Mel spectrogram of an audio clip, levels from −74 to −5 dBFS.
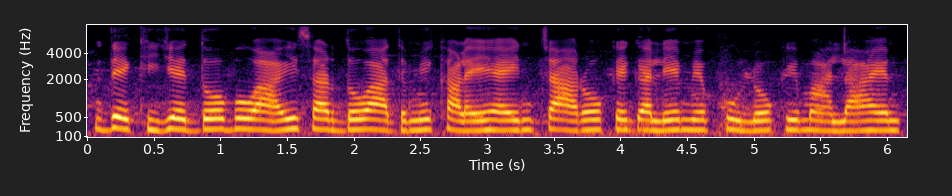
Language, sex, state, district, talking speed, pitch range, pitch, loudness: Hindi, female, Himachal Pradesh, Shimla, 165 wpm, 210-230 Hz, 220 Hz, -15 LUFS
